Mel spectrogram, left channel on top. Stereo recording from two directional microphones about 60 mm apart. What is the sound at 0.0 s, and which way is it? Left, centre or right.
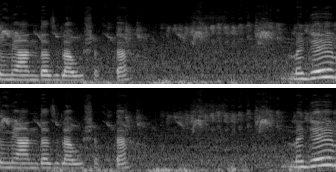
Speech, centre.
